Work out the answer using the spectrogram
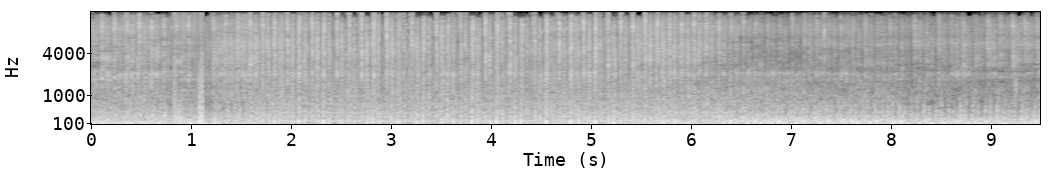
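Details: Rusty 1976 Ford F100 at idle: deep idle note with a rapid, raspy puffing tick riding on the exhaust, from an exhaust leak.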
